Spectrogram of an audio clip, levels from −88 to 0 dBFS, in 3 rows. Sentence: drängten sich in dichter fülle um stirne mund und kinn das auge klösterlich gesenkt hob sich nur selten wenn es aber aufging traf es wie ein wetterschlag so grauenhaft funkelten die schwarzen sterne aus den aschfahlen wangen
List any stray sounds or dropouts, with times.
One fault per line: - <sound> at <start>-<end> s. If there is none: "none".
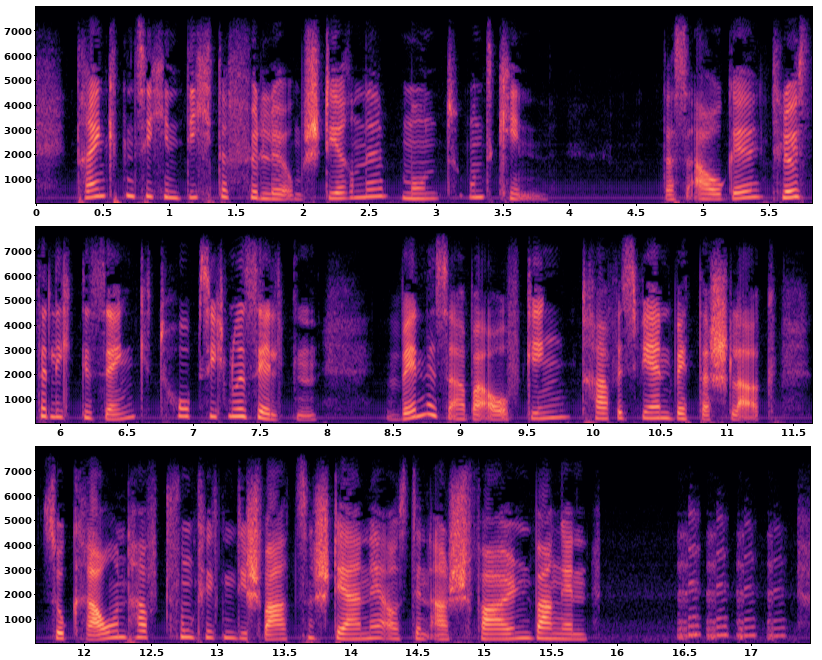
- laugh at 16.4-17.3 s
